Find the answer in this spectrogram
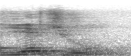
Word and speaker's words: Yeshu: Realmente la palabra correcta de Jesús en ese hebreo galileo sería Yeshu, porque los galileos lo pronunciaban la Ain, que es Yeshua. O sea, realmente si usted habla de Jerusalén sería Yeshua, pero en Galilea sería Yeshu.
